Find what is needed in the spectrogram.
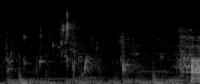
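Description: Water sloshing and splashing in a bucket as a sawn ammonite fossil half is dipped and rinsed by hand.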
